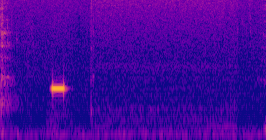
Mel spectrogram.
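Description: A single short, high electronic beep from a Kia infotainment touchscreen about half a second in. It confirms the press of the Setup button.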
